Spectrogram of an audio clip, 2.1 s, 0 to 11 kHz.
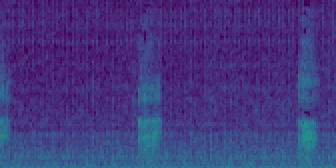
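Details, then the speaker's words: VW Polo with codes P00AF, P2564, P0045 (turbocharger A module performance): steady idle with a sharp hissy chirp about once a second as the turbo control solenoid moves slightly, coinciding with slight intake runner flap movement. "There's a slight little bit of movement in the control solenoid for the turbo. When that's making that noise, I'm getting a little bit"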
